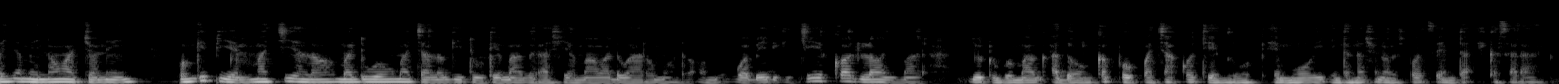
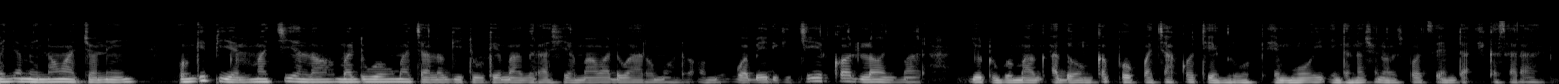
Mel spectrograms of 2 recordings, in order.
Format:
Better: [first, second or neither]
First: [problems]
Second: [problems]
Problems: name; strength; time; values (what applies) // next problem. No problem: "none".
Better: second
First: room echo; dies away in 0.2 s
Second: none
